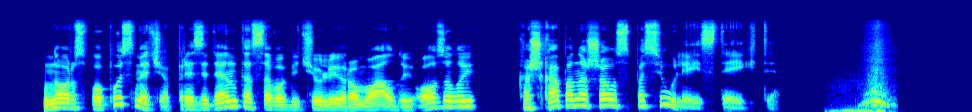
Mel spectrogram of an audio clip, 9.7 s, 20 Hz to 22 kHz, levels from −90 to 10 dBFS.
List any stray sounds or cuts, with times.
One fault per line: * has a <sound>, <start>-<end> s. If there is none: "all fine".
* has a whoosh, 8.2-9.0 s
